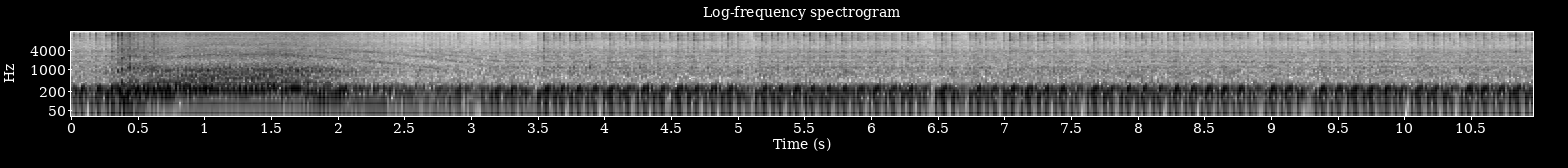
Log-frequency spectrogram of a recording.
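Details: Yamaha Virago V-twin during final on-engine carb sync with a manometer after a bench sync: even, steady lope at idle around four beats a second with no stumbling or hunting; carbs balanced and smooth.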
